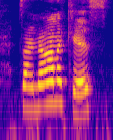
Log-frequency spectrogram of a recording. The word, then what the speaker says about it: Deinonychus: The powerful jaws gave Deinonychus, that's how you say it, Deinonychus a bone-crunching bite, but its serrated backwards pointing teeth were not its main weapon.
